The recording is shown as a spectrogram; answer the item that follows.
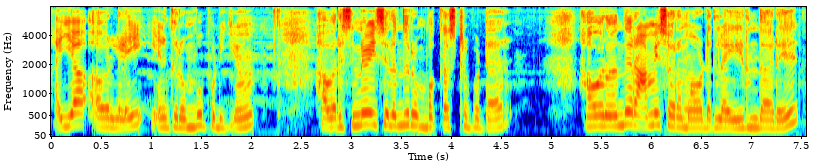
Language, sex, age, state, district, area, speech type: Tamil, male, 18-30, Tamil Nadu, Nagapattinam, rural, spontaneous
